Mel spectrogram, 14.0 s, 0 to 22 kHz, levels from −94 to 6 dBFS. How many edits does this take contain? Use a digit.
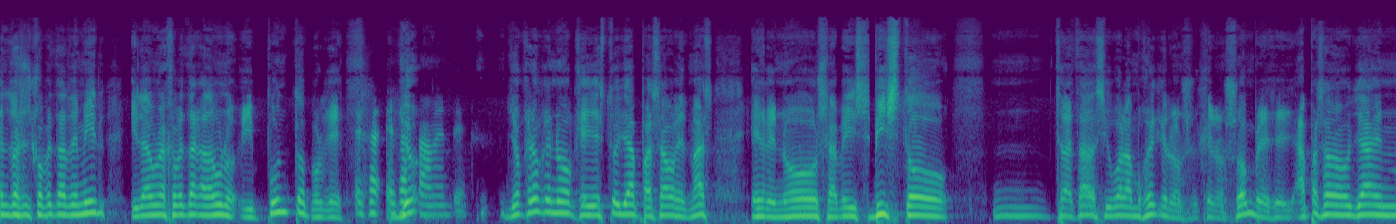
5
